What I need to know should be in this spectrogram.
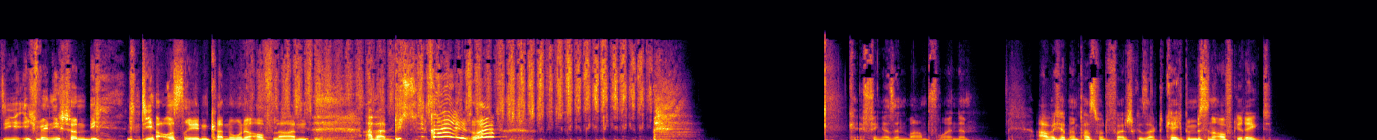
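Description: A young man talks and laughs with animation close to a microphone.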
